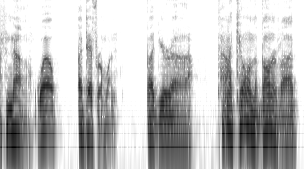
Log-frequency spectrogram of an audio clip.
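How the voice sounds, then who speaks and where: A man's voice: medium pitch, moderate pace, slightly rough. An actor playing an easygoing, cocky, slightly dim male athlete in a romantic comedy audio drama, casual and nonchalant. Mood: sheepish, unbothered.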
